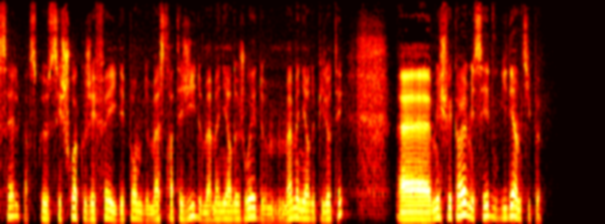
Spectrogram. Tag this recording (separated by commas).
Speech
